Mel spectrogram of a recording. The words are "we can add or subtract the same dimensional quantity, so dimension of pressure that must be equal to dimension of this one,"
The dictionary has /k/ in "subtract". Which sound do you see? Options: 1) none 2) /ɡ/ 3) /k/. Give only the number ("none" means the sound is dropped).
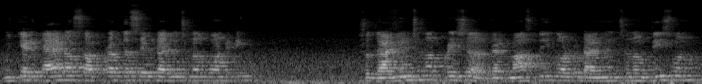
1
